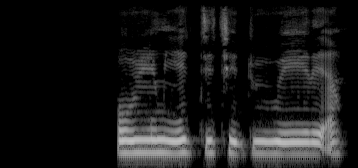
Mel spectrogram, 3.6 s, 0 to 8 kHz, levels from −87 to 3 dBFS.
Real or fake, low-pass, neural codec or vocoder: real; 7.2 kHz; none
